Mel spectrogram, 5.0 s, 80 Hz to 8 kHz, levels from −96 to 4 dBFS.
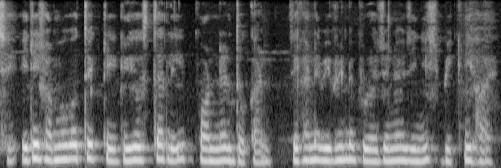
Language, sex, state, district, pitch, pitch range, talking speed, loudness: Bengali, female, West Bengal, Alipurduar, 215 Hz, 210-230 Hz, 145 wpm, -15 LUFS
